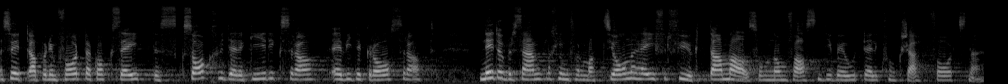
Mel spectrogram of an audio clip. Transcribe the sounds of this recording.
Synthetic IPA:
əsʋɪɾtɑbəɾɪmfoːɾtɾɑːɡoksɛɪt̚d̥ɑsksɔkχʋidəɾːɛɡ̥iːəɾɪksɾɑːtɛʋidəɡɾoːsɾɑːt | nɪdøbəɾsæmtləχiɪnfɔɾmɑt͡sjoːnəɦɛɪfəɾfyəkt̚d̥ɑːmɑːlsʊmnəʊmfɑsən̩dibɛuːrtɛɪlɪkfɔmkʃæftfɔːɾt͡snæ̰ː

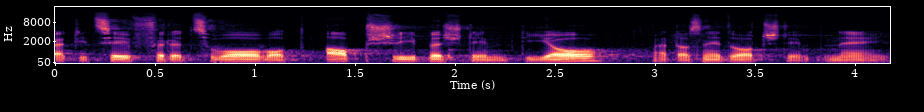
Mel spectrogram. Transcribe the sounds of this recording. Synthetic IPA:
ɛːd̥it͡sɪfəɾət͡sʋoːʋɔt̪ɑpʃɾiːbəʃtɪmtjɔːvɛ̰dɑːsnɪdʋɔt̪ʃtɪmtnɛɪ

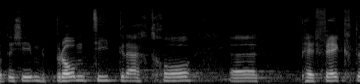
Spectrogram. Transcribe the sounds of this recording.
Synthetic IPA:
d̥̪ɔɪʃɪmːəpɾɔmt͡siːtkɾæχt̪χoː | ɛ | pʰɛɾfɛkχt

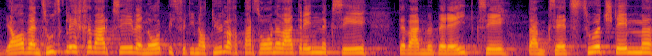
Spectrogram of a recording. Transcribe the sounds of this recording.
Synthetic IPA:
jɑːvɛnsusklɪχəvæːɾkseːvɛnːoœpːisfyɾdinɑt̪yːɾlɪχəpʰɛɾsoːnəvæːɾdɾɪnːəkseː | d̥ɛvæːɾməɾbɛɾaɪtkseːd̥æmksɛt͡st͡suət͡sʃtɪmːə

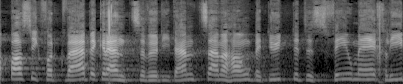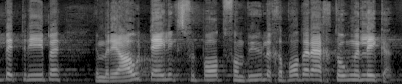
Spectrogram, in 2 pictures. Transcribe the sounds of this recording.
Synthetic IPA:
ɑpɑsːɪkfɔɾkʋæɾbeɡɾænt͡səʋødidæmt͡sæməɦɑŋbedytəd̥ɑsfɪlmeːχliːbɛt̪ɾiːbə | ɪmɾɛɑːltɛɪlɪksfəɾbɔtfɔmbyːɾləχəbɔdəɾæχtʊŋəlɪɡə̰

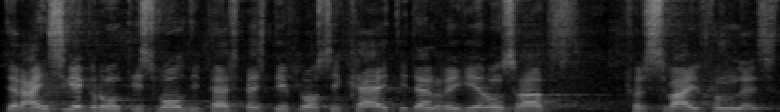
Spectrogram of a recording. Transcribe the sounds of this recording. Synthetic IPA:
d̥eːɐʔaɪnt͡sɪɡəɡʁʊntɪstv̥oːldiːpʰɛɐspɛktiːfloːzɪçkʰaɪt̚d̥iːdeːnʁeɡiːʁʊŋsʁaːt | fɛɐt͡sv̥aɪfl̩nlɛst

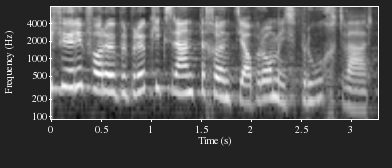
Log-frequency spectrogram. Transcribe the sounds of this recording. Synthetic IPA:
fyːəɾikfɔɾəʏbəɾbɾʏkːɪksɾæntəχœntiɑbəɾomɪspruːχtʋæ̰ːrd̥ə

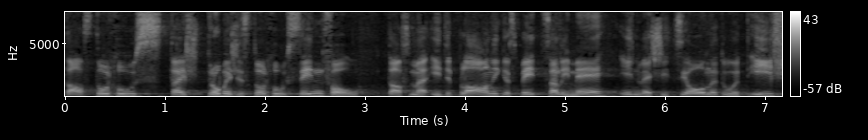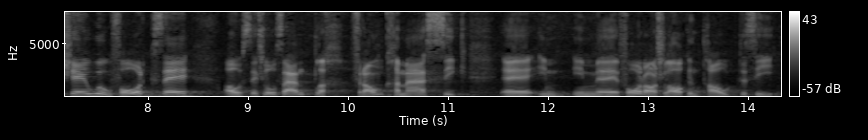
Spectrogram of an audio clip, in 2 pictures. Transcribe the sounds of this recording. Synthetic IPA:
d̥ɑːsd̥ʊɾχuːsd̥ɑːɪʃd̪̥ɾʊmɪʃɛsd̥ʊɾχuːssɪnfɔl | d̥ɑsməʔɪdəɾplɑːniɡəsb̥ɪt͡səlimeːɪnʋɛʃtit͡sjoːnəduətiːʃtɛwəufɔːɾkseː | ɑlsd̥ɛʃlʊsæntləχ | fɾɑŋkχəmæːsiɡ | ɛːɪmɪmɛfɔːɾɑːʃlɑːɡənthɑltəsḭː

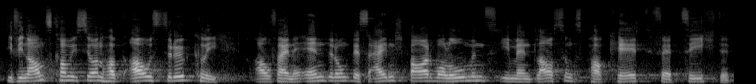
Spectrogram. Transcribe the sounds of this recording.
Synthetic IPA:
d̥iːfinɑnt͡skʰɔmɪsjoːnɦataʊsd̥ʁʏkʰlɪç | aʊfaɪnəʔɛndəʁʊŋdɛsaɪnʃpɑːɾvoluːmənsɪmɛntlɑsʊŋspʰɑkʰɛːtfɛɐt͡sɪçtət

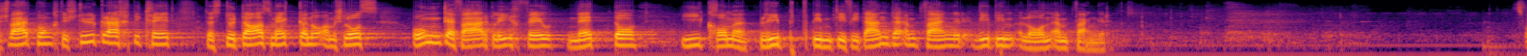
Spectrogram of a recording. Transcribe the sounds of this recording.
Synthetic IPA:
ʃʋæːɾpʰʊŋkt̪ɪʃtyːɾkɾæχt̪ikχeːt̪ | d̥ɑsd̥ʊɾd̥ɑːsmɛkːənoʔɑmʃlʊs | ʊŋɡ̥efæːɾɡ̥liːχfɪːlnɛt̪ɔ | iːkʰɔməb̥liːpt̪b̥imd̥ifid̥̪ænd̪əʔɛmpfæŋːəɾʋibimloːnɛ̰mpfæ̰ŋːə̰ɾ

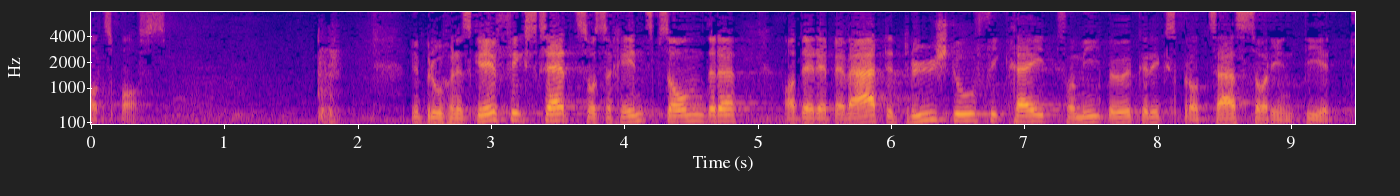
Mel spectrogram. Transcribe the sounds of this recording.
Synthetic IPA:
t͡spɑ̰s | mɪɾbɾuːχənəsɡ̥ɾɪfɪksksɛt͡sʋosɪχɪnspsɔnd̪əɾəʔɑ̰dɛɾəbeʋæːtədɾyːʃtuːfɪkʰχɛɪtfɔmiːbøɾɡəɾɪkspɾɔt͡sæsɔɾiɛntiːəɾt

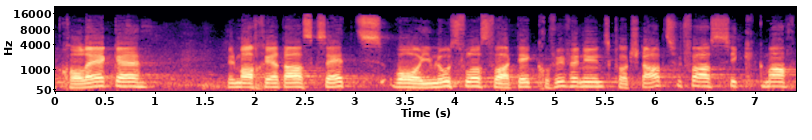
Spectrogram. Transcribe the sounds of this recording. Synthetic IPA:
kʰɔleːɡ̥ə | mɪɾmɑχəjɑːd̪ɑsksɛt͡sʋoɪmnuːsflʊsfoɑɾtɪkʰl̩ˠfyfənyːnt͡skfɔʃtɑːtt͡sfəɾfɑsɪkkmɑχt

